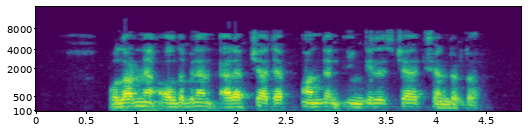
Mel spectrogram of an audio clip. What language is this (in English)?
Uyghur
